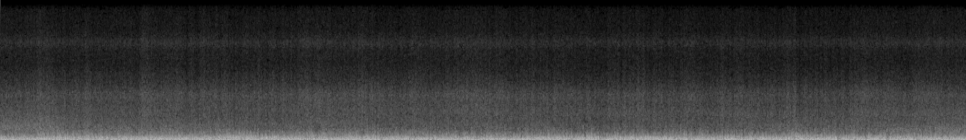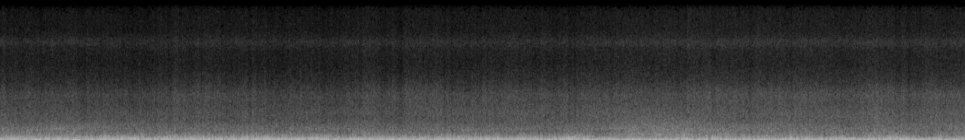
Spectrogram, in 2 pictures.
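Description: Steady rush of wind and road noise from a car cruising at freeway speed, with a low rumble of the tyres on the road surface.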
